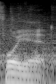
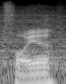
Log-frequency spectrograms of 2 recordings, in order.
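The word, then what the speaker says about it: Foie: Believe in Japanese it's pronounced foye. Which makes me think it's more meant to be like German like foya.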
